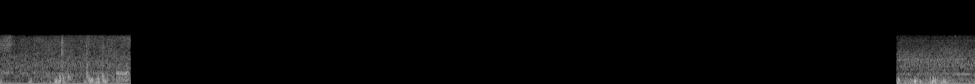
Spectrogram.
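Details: Short bursts of rustling noise at the start and end, with long silence between them and no animal voice.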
